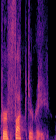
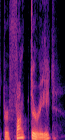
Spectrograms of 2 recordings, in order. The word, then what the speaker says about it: perfunctory: So for their benefit, first of all, it is not perfunctory, which we heard some of you say. It is perfunctory. Learn to pronounce perfunctory.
